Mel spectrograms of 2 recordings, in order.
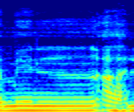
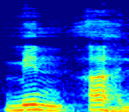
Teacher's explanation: نون ساکن کے بعد اظہار کا حرف حمزہ ہے تو یہاں پر اظہار کا قاعدہ ہوگا، تو لہٰذا اس میں کبھی بھی غنہ نہیں کرنا، اور اس کو اس کے ساتھ زیادہ من اہل ایسے نہیں بولنا، بلکہ من اہل، یعنی صاف صاف واضح طور پر۔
